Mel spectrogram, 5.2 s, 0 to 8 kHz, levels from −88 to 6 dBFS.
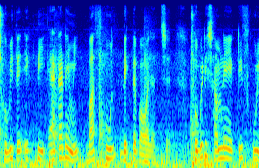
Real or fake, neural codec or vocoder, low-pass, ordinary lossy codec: real; none; 7.2 kHz; none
